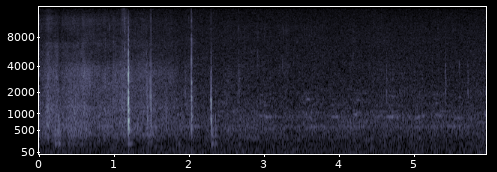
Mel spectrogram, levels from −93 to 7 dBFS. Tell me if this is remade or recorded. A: recorded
